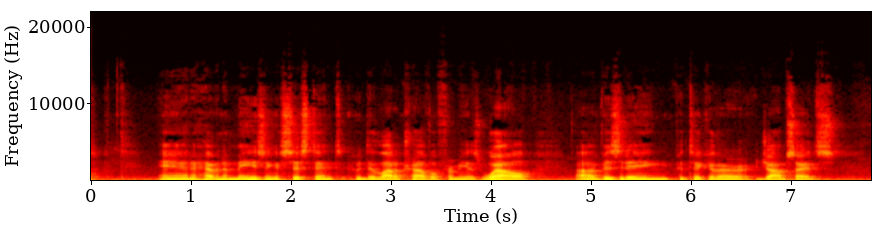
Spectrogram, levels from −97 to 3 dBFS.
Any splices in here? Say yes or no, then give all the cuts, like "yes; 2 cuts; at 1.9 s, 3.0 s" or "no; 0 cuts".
no; 0 cuts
